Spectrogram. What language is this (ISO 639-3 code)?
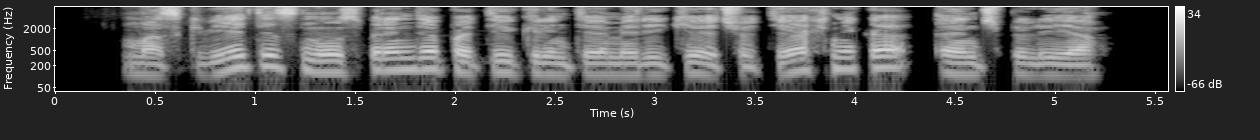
lit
